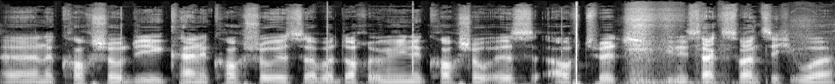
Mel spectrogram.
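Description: A man's fairly low, monotone, flat voice at a moderate pace, dry and close with no echo, in a very clean recording with a silent background. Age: 30s. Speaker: artist and streaming show co-host. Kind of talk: casual chat.

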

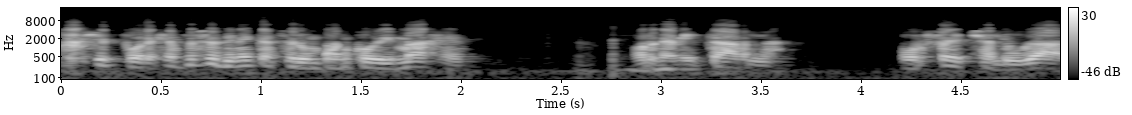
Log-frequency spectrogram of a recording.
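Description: With long, frequent pauses, a man talks at a fairly quick pace. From Venezuela. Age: 30s. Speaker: social anthropologist and doctoral student. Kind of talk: interview. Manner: halting, many fillers and repetitions.

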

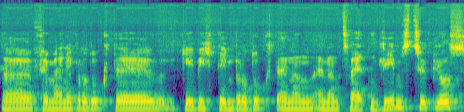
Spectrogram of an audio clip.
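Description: A man speaks at a medium pitch with a dark, mellow tone and a somewhat breathy quality. His pace is moderate, and he talks in an Austrian accent. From Austria, Vienna. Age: 50s. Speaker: fashion entrepreneur and author. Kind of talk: podcast interview.

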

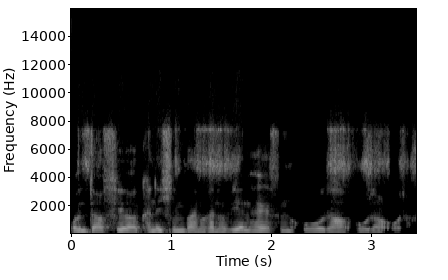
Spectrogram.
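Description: Speaking at a fairly quick pace, the man sounds monotone. His intonation is flat. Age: 40s. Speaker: podcast guest, father. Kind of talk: casual interview conversation. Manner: hesitant, many filler sounds.

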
